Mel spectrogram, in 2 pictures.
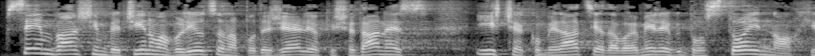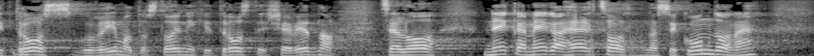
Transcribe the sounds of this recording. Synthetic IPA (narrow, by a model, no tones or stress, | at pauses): wsemʋaːʃimʋɛt͡ʃinɔmaʋɔliwtsɛwnapɔd̪ɛʒɛljukiʃɛd̪aːnɛs | iʃt͡ʃɛkɔmbinaːt̪sijɛd̪aboɔimeːlid̪ɔst̪oːjnɔxit̪ɾoːst̪ɡɔʋɔɾiːmɔd̪ɔst̪oːjnixit̪ɾoːst̪iʃɛʋeːd̪nɔ | t̪sɛlo | neːkajmɛɡaxɛɾt̪sɔnasɛkund̪ɔnɛ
